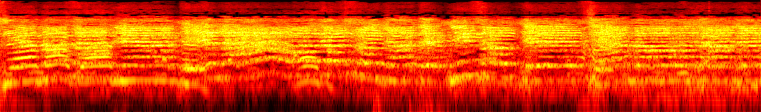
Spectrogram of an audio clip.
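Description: Group of high voices singing a Deuda folk song together, a Far-Western Nepali song sung by dancers in a line.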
